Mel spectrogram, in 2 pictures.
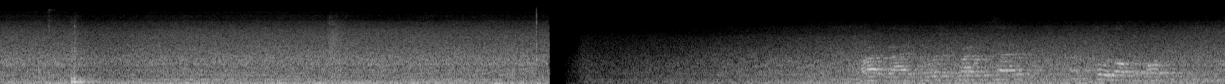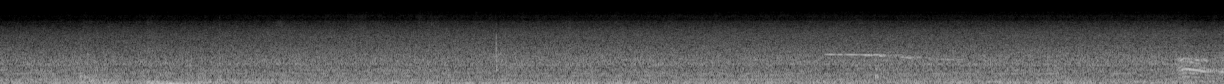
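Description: Steady hum of a large wall-mounted shop fan with workshop room noise. It cuts out abruptly about five seconds in and fades back up over the next few seconds. Faint voices come through around ten seconds in.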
